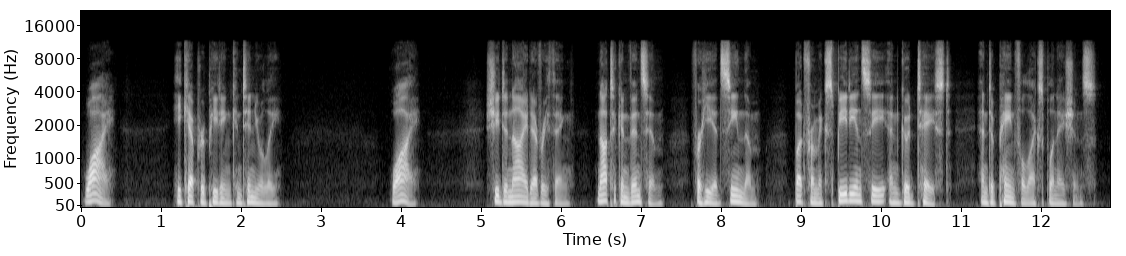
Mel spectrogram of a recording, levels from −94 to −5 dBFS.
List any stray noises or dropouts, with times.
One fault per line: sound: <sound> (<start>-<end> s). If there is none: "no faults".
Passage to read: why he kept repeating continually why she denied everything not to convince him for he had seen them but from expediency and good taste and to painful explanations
no faults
